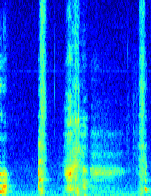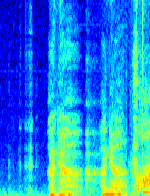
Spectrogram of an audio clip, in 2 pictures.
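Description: A young man moans weakly while lying down.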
